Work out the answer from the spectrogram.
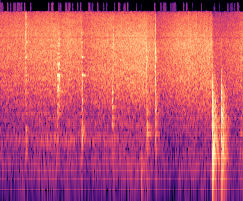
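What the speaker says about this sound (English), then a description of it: "Now, my rice goes back in. This is going to be a full pan." Cooked rice tipped back into a full pan of pork fried rice, giving a soft sizzle with scattered scraping and stirring knocks, a sharper clatter near the end, and no voices.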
